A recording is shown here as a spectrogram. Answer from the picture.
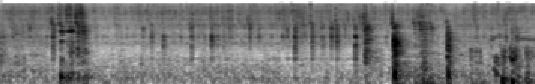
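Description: Hot cooking fat sizzling steadily, with scattered clicks and knocks of a metal spatula against a fish-grill rack and a plate, and a few heavier knocks about five to seven seconds in.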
